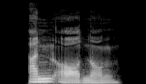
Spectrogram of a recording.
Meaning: 1. arrangement, array 2. order 3. layout
- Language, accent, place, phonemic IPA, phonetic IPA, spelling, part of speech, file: German, Germany, Berlin, /ˈanˌɔʁdnʊŋ/, [ˈanˌʔɔʁdnʊŋ], Anordnung, noun, De-Anordnung.ogg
